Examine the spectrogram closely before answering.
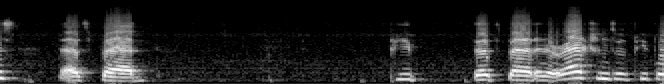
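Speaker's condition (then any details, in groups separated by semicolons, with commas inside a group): Cerebral palsy; wheelchair bound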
